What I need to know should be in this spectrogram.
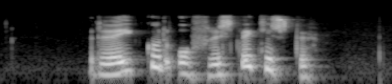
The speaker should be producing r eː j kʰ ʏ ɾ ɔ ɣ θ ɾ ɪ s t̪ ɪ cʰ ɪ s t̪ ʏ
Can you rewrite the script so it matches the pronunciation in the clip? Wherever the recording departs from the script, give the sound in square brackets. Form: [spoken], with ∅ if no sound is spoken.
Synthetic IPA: r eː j [k] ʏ ɾ ɔ ɣ [f] ɾ ɪ s t̪ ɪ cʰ ɪ s t̪ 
